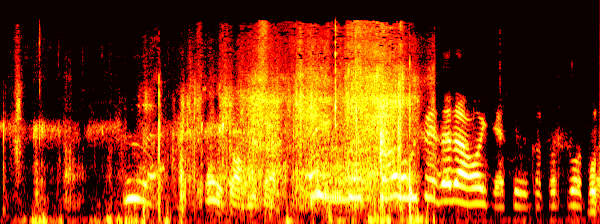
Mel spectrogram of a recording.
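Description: Indistinct voices talking over a crackling wood campfire, with a rush of noise for a couple of seconds in the middle.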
